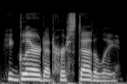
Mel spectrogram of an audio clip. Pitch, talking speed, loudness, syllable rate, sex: 205 Hz, 235 wpm, -16 LUFS, 7.1 syllables/s, female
